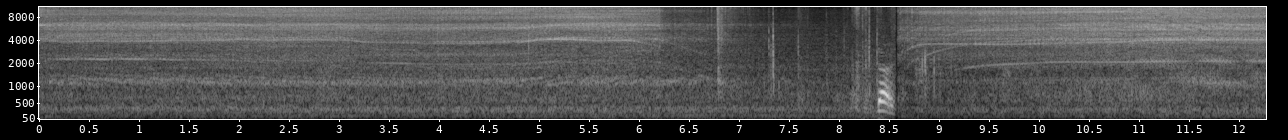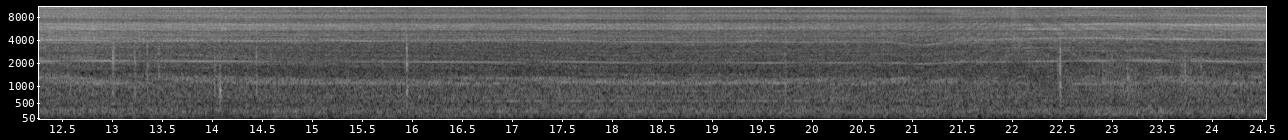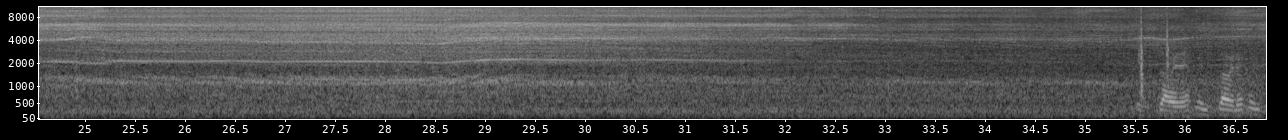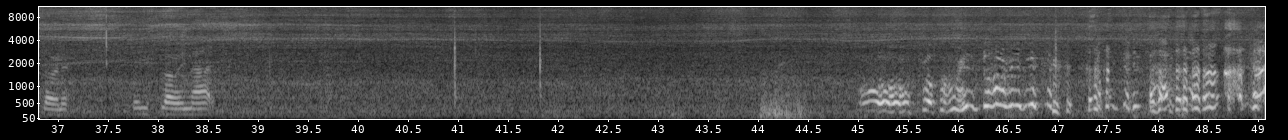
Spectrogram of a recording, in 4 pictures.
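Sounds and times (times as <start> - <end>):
toy helicopter motors whining: 0.0 - 49.0.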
